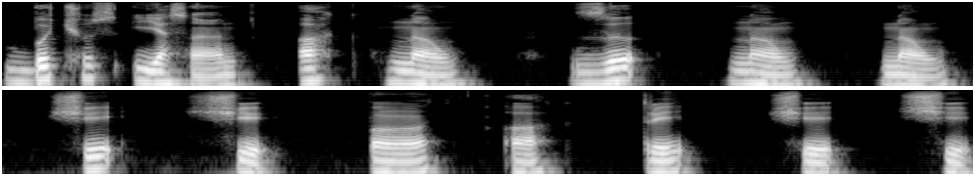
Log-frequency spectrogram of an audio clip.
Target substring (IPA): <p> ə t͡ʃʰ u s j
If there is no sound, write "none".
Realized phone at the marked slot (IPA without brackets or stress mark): b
